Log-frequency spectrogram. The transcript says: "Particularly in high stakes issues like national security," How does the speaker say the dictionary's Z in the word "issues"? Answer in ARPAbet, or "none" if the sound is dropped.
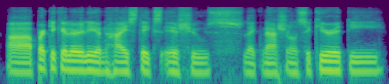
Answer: S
